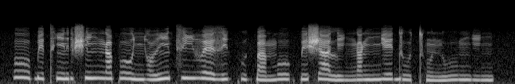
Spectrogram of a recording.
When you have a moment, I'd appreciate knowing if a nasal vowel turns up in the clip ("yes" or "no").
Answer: yes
